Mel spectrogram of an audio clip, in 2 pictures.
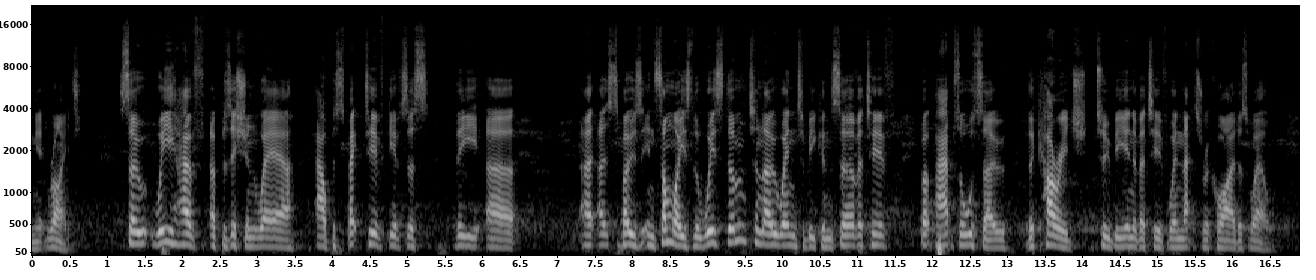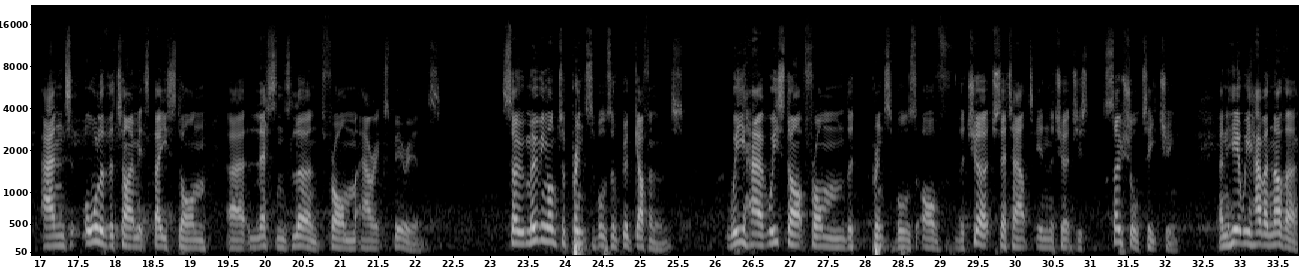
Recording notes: This session was recorded live on 14th November 2019 in the MAT Summit of the Schools & Academies Show at the NEC in Birmingham.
